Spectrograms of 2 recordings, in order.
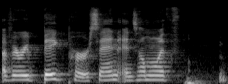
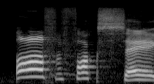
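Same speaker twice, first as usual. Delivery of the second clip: put-on Irish accent; 4 semitones higher than usual. Asked to demonstrate his Irish accent, Irish accent. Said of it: "That was perfect".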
